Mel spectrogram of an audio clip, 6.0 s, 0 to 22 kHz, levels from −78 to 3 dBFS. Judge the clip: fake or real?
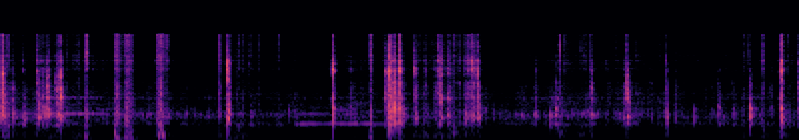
fake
